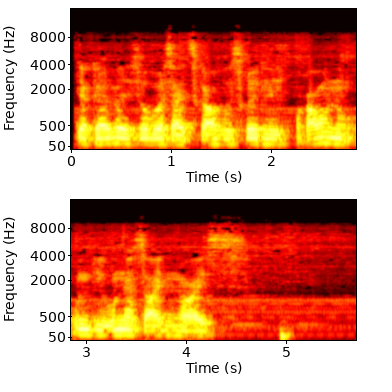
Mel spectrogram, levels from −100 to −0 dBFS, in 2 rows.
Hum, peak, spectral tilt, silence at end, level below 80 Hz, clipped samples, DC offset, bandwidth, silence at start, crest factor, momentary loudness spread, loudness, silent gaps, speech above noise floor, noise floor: 50 Hz at -35 dBFS; 0 dBFS; -6 dB/octave; 0.65 s; -40 dBFS; under 0.1%; under 0.1%; 8.8 kHz; 0.05 s; 14 dB; 16 LU; -15 LUFS; none; 32 dB; -47 dBFS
